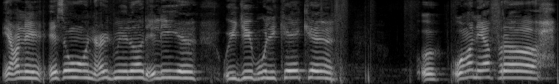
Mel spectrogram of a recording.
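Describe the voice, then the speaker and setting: A man's voice: very high voice, fairly even intonation, moderate pace. A man with an Iraqi Arabic accent acting out an improvised comic skit in several roles, hesitating and repeating his words. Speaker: comedy skit performer narrating game play. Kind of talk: improvised comic role-play skit, voicing several characters.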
